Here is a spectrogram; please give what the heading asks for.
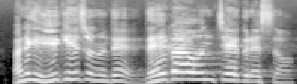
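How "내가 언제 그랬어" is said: mock-angry retort, louder and higher; indignant denial. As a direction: act out a drawn-out, defensive protest. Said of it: "막 그러면서 화를 내면".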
